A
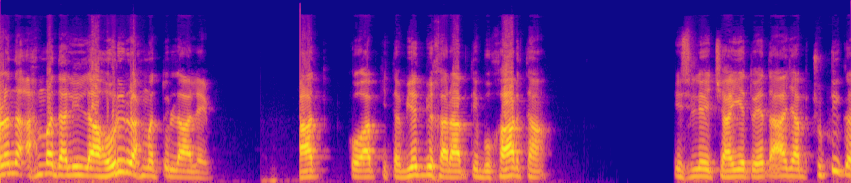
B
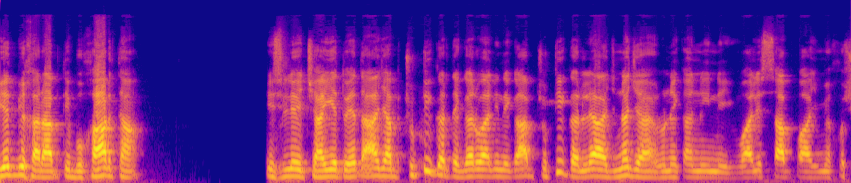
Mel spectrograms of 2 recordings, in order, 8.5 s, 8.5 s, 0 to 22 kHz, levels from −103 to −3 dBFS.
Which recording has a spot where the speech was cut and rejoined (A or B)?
A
